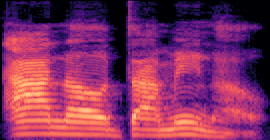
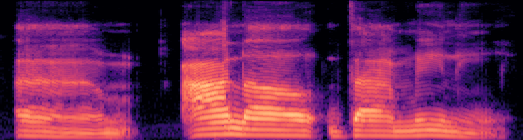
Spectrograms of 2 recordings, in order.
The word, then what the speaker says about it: Anno Domini: Yeah, AD is Anno Domino. Anno Domino, I believe. I know I'm trying to pronounce it right with these pronunciations. It's crazy. Anno Domini.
